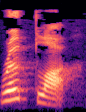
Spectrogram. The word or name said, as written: root block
